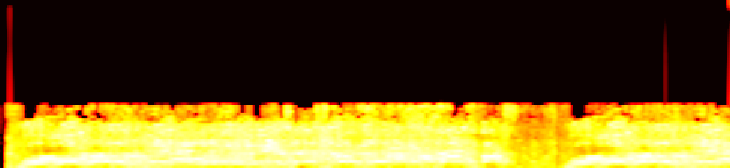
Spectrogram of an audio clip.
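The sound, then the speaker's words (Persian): Students of Istiqlal High School in Kabul chanting for peace: a loud chorus of young voices shouting in unison, sustained with one brief dip midway before surging back. “این صدای شاگردان لیسه استقلالند که با یک صدا و اراده مشترک خواهان برقراری صلح و ثبات در کشورشان شده اند.”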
